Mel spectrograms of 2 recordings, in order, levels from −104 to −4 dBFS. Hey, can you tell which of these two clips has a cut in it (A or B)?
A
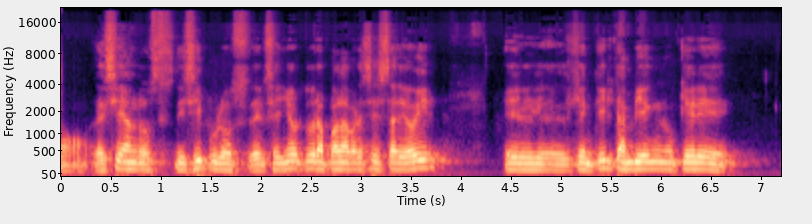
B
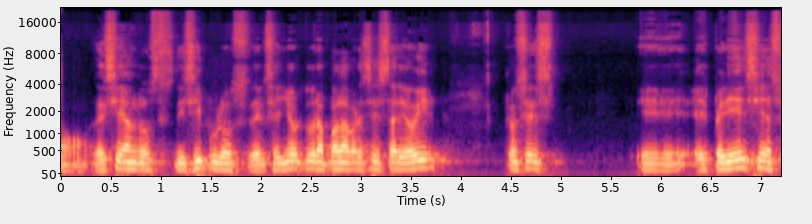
A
